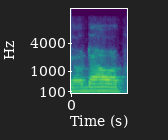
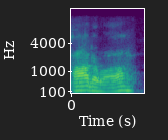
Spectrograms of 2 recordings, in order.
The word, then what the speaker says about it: Odawa: And the Odawa probably pronounce it differently too, because they got Odawa and Ottawa. It depends on what community you're in. Some people call themselves Ottawa and other people call themselves Odawa.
